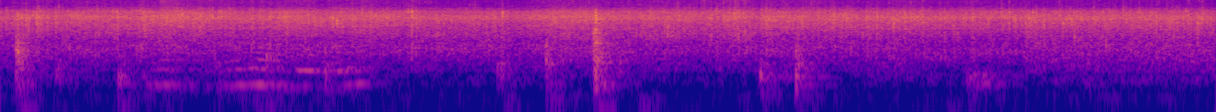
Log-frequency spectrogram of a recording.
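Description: Chicken sautéing with tomatoes in a pan for a Lahori murgh chole makes a steady, close sizzle, with occasional knocks and scrapes of a stirring spoon and no speech over it.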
